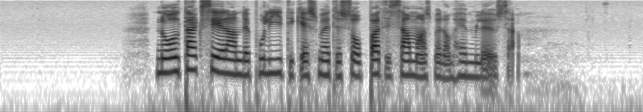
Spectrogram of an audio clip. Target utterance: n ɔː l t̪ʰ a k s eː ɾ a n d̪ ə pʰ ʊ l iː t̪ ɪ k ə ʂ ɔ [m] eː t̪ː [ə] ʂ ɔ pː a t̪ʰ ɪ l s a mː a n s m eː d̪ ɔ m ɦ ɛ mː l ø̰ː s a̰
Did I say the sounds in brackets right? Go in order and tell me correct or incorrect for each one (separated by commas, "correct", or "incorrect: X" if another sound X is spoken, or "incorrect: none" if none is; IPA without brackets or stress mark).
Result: correct, correct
